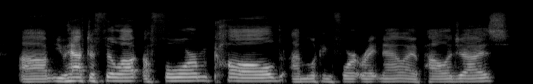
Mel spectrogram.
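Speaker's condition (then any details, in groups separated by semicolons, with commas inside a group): No condition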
